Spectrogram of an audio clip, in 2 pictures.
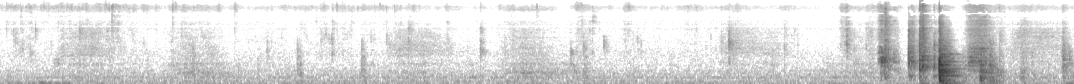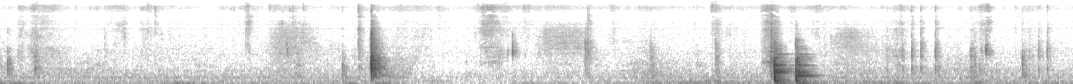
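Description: A wooden stick stirs and scrapes thick paste filler in a plastic cup.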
